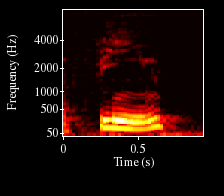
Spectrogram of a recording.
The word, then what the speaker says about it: Pheen: It is called Land of the Fiend. – P-H-E-E-N.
